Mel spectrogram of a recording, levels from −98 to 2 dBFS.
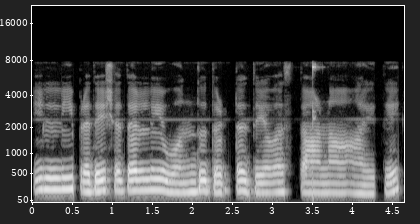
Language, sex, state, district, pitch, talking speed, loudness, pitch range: Kannada, female, Karnataka, Bangalore, 170 Hz, 75 wpm, -14 LUFS, 155-185 Hz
